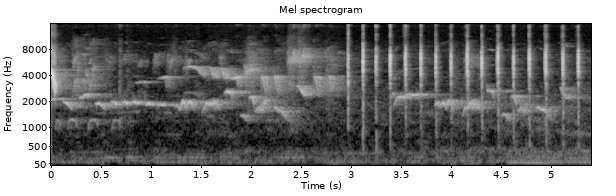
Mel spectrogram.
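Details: Bird voice in a compilation for training contest shrikes: warbled twittering phrases at first, then a fast series of clicking ticks interwoven with short whistles.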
